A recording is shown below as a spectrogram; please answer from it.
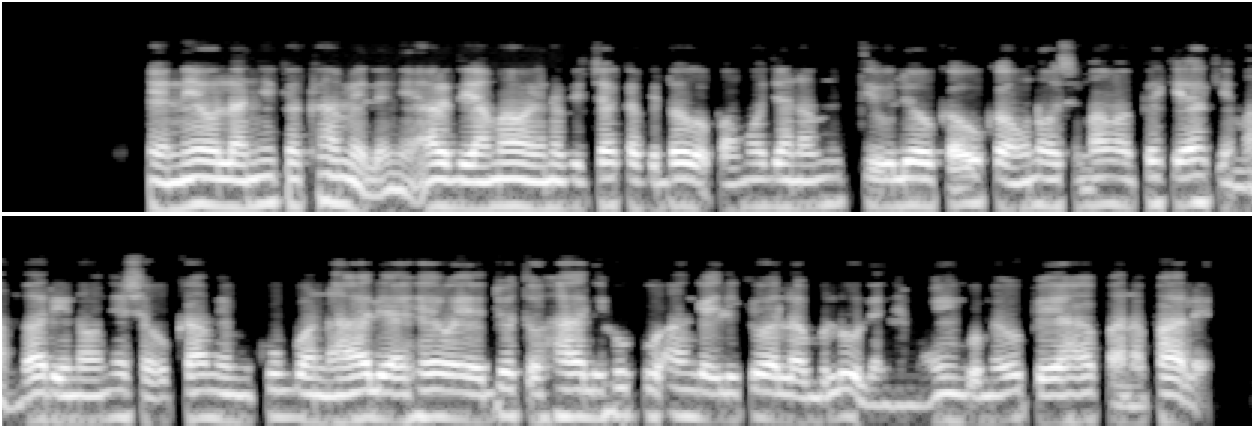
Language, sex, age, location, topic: Swahili, male, 25-35, Wajir, health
